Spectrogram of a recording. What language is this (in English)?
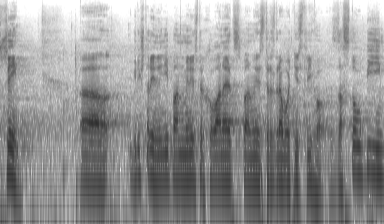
Czech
